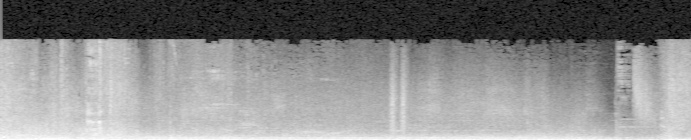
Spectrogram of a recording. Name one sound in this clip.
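Magic spell effects whoosh and crackle in a video game battle.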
